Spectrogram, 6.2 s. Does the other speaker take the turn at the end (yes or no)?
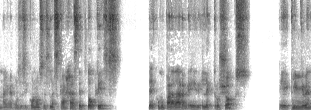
yes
